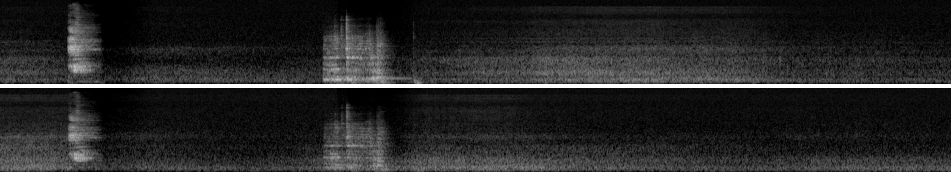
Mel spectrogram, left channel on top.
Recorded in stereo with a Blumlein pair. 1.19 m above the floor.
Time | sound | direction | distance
0.7 | a sneeze | 30° left | 1.1 m
3.2 | a drawer | 35° left | 0.7 m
